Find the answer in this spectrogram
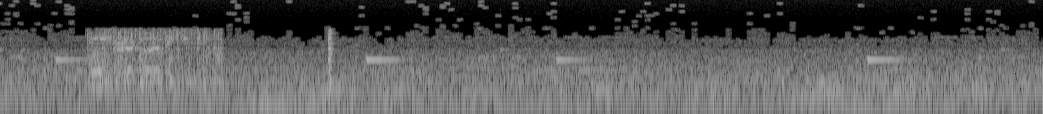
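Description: Cabin sound of a stationary police patrol car: a steady low hum with a short, high electronic beep every two to three seconds. A brief burst of radio transmission comes about a second in, and a single click a little after three seconds.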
